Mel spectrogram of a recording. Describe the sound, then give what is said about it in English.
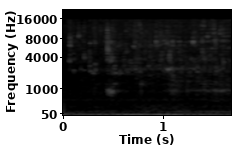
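Water trickles and drips from a pour-over coffee maker as morning coffee is made, a soft, steady stream with faint plinks of drops. Quiet, with no voices. “Sometimes I don't have it before the stream, but I'm going to have it now. I like to do the pour over.”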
